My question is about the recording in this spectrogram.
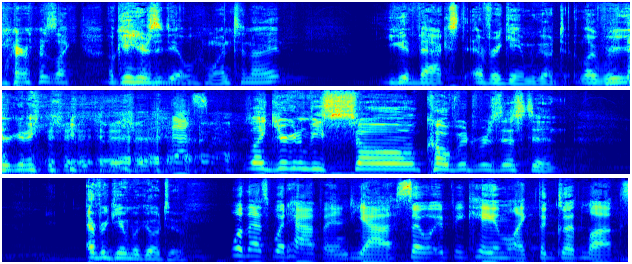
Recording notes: Live from the Vault 177 in Shoreline, WA.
